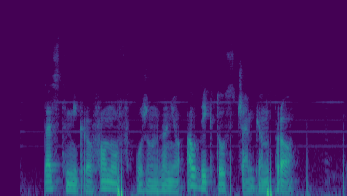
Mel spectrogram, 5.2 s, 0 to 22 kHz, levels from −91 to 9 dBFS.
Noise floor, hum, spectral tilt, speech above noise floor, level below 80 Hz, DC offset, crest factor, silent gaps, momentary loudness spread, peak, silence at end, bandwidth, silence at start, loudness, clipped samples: -68 dBFS; none; -9 dB/octave; 30 dB; -46 dBFS; under 0.1%; 22 dB; none; 9 LU; -18 dBFS; 0.8 s; 9.2 kHz; 0.65 s; -39 LUFS; under 0.1%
